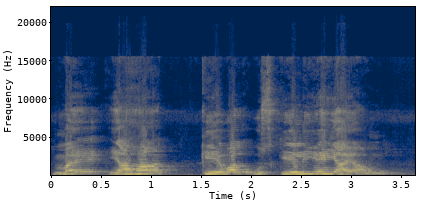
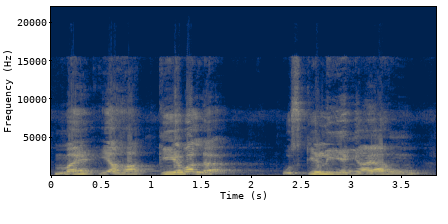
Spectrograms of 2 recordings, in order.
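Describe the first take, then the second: First: Said in the usual way. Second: Slow मैं यहां केवल with केवल pressed, then the rest evenly; stress on केवल. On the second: Shown as a demonstration. Teacher repeating the example to show students the stress on केवल. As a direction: lean on केवल, taking the opening words slowly. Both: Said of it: "यहां केवल जोड़ देने से शब्द पर बल बढ़ जा रहा".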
